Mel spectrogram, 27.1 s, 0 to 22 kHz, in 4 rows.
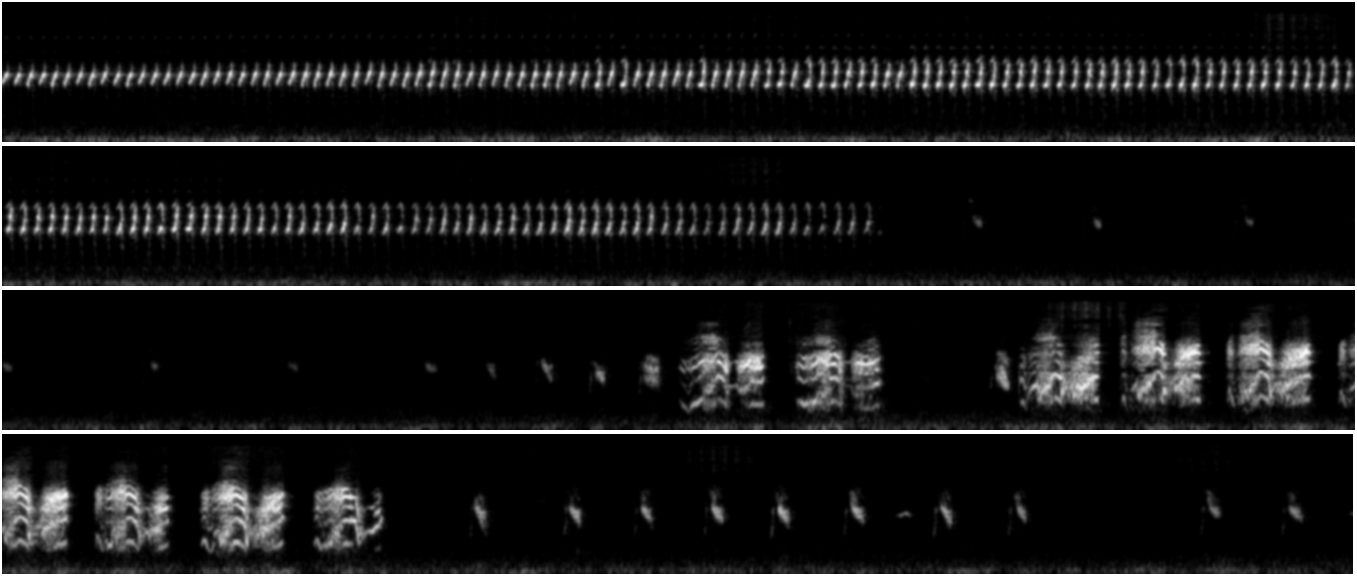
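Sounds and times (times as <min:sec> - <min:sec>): quail trilling: 0:00.0 - 0:11.2, 0:16.2 - 0:25.5.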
